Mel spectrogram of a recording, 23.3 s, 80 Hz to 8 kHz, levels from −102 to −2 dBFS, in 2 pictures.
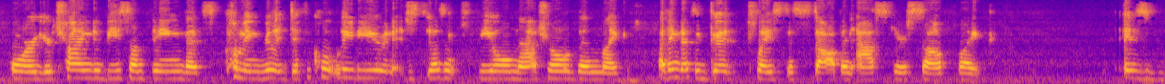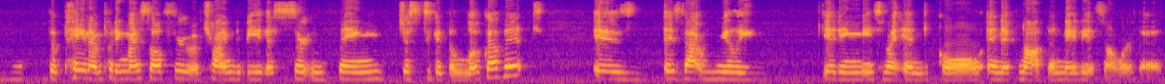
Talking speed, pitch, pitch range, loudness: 185 wpm, 215 Hz, 200-225 Hz, -19 LUFS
